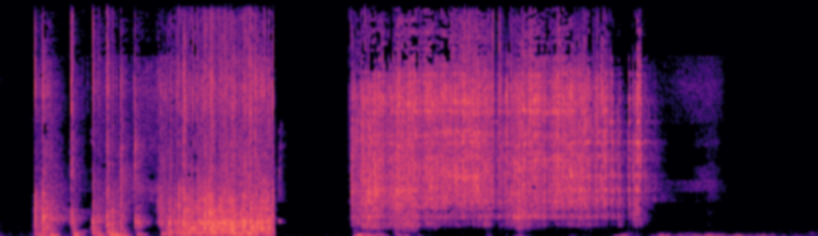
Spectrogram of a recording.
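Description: Hard plastic toys and beads clattering: a run of sharp clacks that thickens into a dense rattle for about two seconds, then after a short pause a steady, hissing rattle of many small plastic pearl beads stirred by hand, fading out near the end.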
